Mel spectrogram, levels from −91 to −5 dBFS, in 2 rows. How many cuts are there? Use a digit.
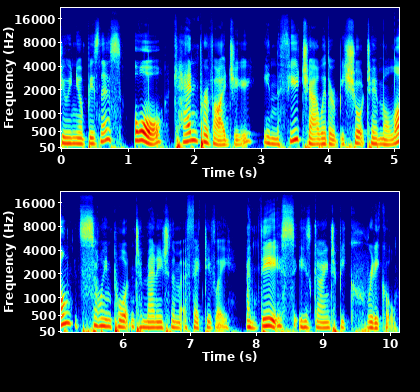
2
